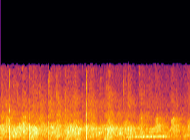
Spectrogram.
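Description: A crowd applauds the band steadily, dense clapping with sharper individual claps standing out, plus a brief whistle-like tone partway through. No one speaks.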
